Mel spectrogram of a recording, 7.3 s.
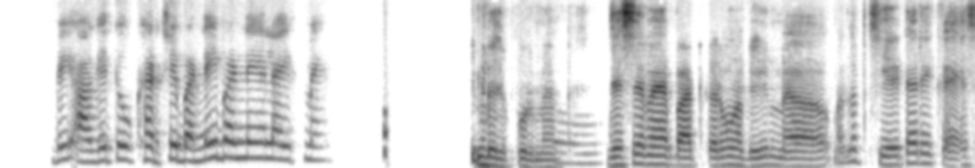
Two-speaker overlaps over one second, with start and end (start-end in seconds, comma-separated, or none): none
